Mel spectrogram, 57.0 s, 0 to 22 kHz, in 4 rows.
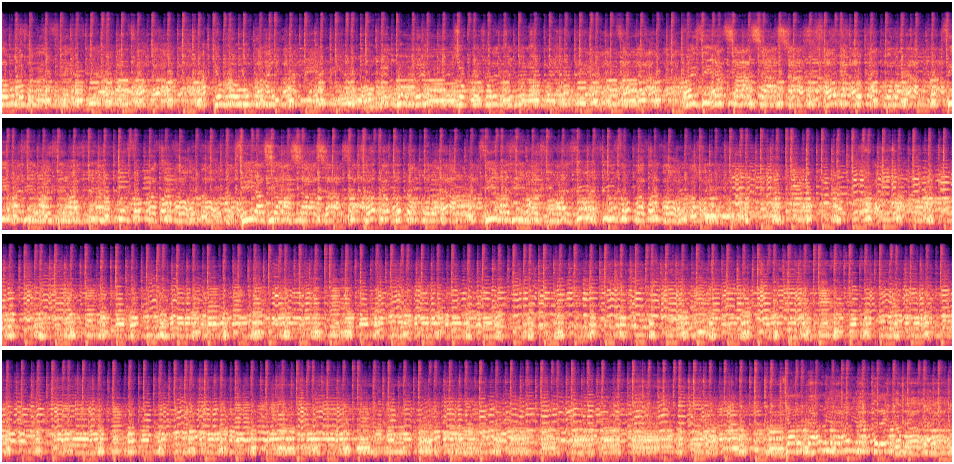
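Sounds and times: electronic keyboard accompaniment: 0:00.0 - 0:57.0
steady beat: 0:00.0 - 0:57.0
amplified violin melody: 0:24.2 - 0:56.8.

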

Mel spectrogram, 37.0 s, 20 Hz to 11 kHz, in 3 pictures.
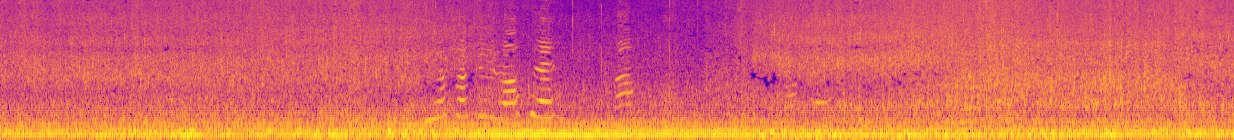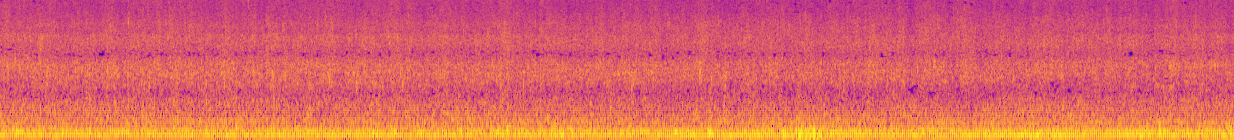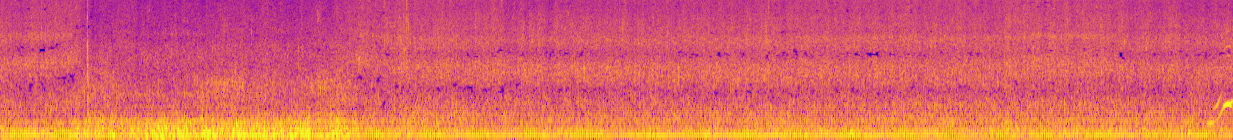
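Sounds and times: outboard motor running: 0:00.0 - 0:37.0
water rushing along hull: 0:00.0 - 0:37.0
wind buffeting microphone: 0:19.4 - 0:20.9, 0:24.5 - 0:29.2.

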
